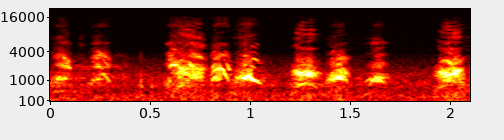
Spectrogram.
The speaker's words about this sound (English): His space is solar-powered and equipped with security cameras and patrolled by four tiny, long-haired chihuahuas who bark whenever a visitor approaches.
